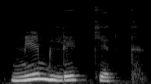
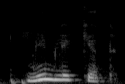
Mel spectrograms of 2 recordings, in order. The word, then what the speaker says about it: мемлекет: Сегодня мы будем запоминать такое слово, как мемлекет. Мемлекет – это государство на казахском языке. Государство. Мемлекет. Думаю, произношение достаточно несложное.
